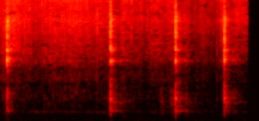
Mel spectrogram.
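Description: Onions and dried red chillies fry in oil for a spicy chutney, with four sharp spatula scrapes evenly spaced over a soft, steady sizzle, close and fairly quiet, with no voices.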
